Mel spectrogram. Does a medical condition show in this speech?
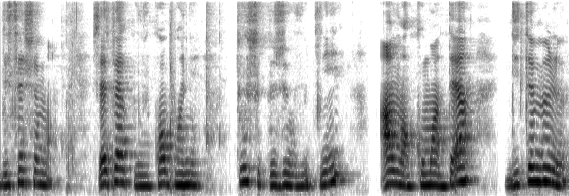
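Yes: multiple sclerosis.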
